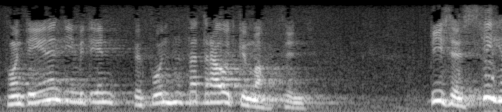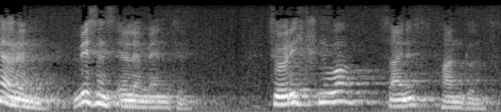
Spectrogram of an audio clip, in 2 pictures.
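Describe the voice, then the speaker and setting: Male lecturer, fairly high voice, sarcastic and argumentative, dull lo-fi recording. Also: darkish tone, echoey room, big-room sound. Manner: sarcastic, argumentative, restarts phrases. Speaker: university lecturer. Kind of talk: polemical lecture.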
